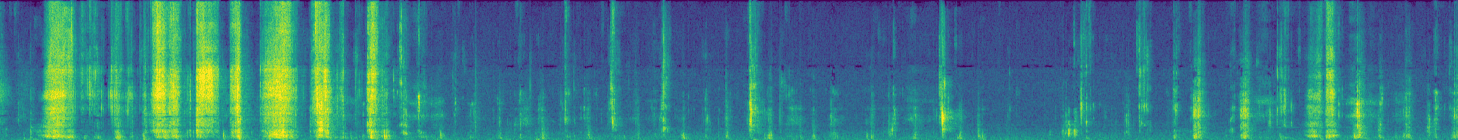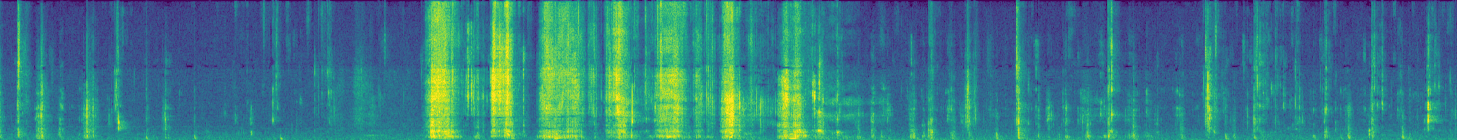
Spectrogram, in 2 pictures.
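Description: Close-miked eating of raw marinated prawns: biting, crunching and chewing, loudest in two runs of rapid sharp clicks near the start and about two-thirds of the way through, with sparser, quieter clicks between.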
